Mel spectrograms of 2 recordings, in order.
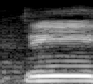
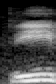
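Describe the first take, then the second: First: प्रे with an "ay" vowel; PRE said "pray". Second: प्री with a long "ee" vowel; PRE said "pree". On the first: Teacher showing second reading of PRE, प्रे as "pray". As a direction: say प्रे to rhyme with "day". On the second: Teacher showing first reading of PRE, प्री as "pree". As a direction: say प्री as in "prefix". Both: Shown as a demonstration. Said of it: "पीआरई को दो उच्चारण करते हैं".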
